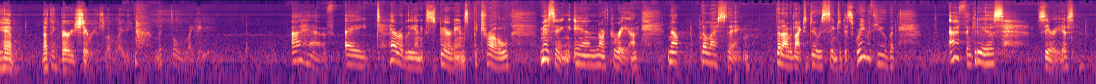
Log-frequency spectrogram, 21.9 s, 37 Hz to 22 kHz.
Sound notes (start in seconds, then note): 3.1 scoffs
